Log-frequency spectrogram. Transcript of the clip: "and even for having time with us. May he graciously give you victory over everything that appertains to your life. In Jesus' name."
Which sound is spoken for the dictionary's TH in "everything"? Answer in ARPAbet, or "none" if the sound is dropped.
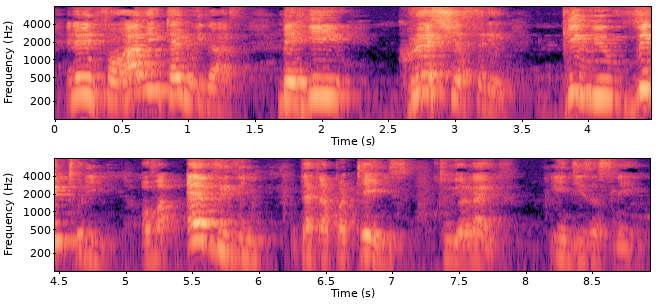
TH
